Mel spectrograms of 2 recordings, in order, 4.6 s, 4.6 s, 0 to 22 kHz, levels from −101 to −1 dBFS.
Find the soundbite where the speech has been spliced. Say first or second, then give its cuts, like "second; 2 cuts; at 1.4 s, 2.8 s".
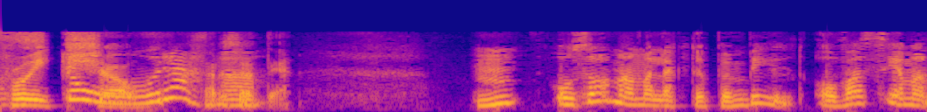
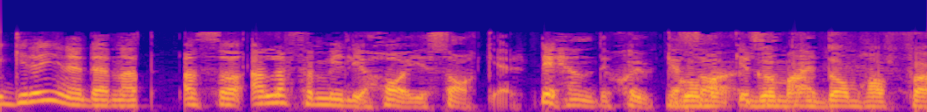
first; 1 cut; at 1.0 s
